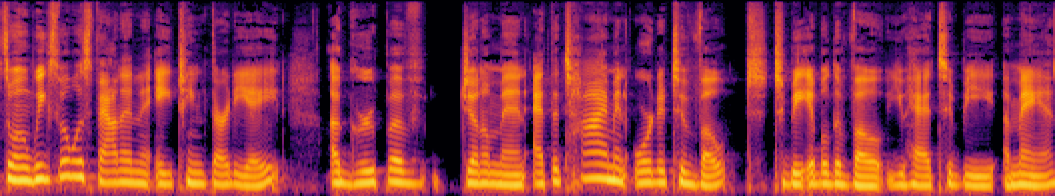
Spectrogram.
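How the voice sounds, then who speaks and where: In a very clean recording with a silent background and a dry, close sound with no echo, a woman with an American accent and a very deep, low pitch speaks at a fairly quick pace with ordinary pitch variation. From US South, Memphis, Tennessee. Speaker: educator at a heritage center. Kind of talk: historical storytelling; casual conversation. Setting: on location at a historic site.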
